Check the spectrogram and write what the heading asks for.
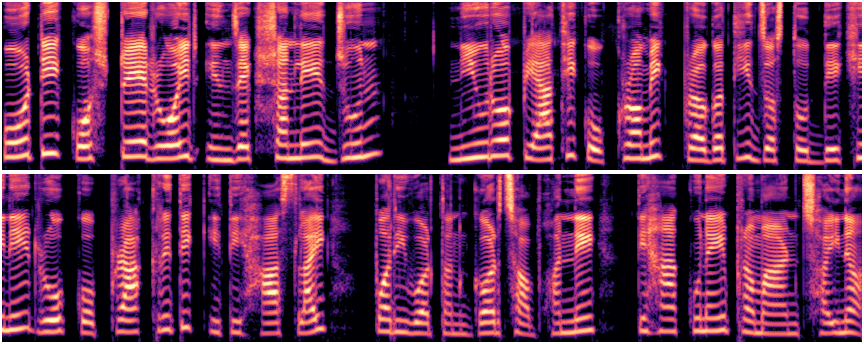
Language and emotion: Nepali, neutral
